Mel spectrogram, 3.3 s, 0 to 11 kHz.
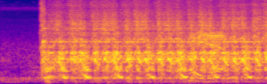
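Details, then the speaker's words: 1986 Larson V175 Seneca 17 ft ski boat engine, first crank on a new battery; starter spins at a steady pace with a faint limping gallop, cause unknown, owner hopes nothing's hurt; uneven cranking. "yeah it's got a little tiny bit of a Gallop it seems hopefully nothing's hurt"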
